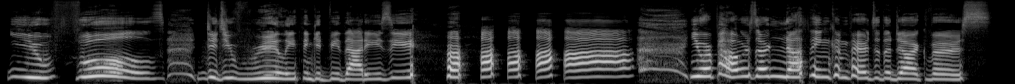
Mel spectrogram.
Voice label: Evil Raspy Adult Female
